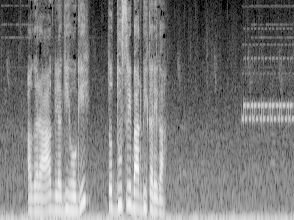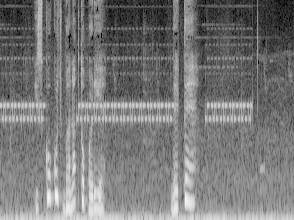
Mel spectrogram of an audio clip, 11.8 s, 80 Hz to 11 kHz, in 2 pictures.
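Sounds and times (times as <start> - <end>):
speech: 0.6 - 3.4, 6.6 - 8.1, 9.3 - 9.9
telephone ringing in long electronic bursts: 4.8 - 11.0.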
